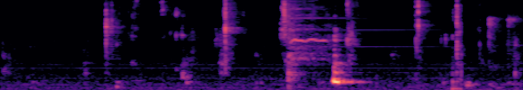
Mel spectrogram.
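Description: Close-miked chewing of spicy cold noodles (bibim-myeon): a run of short wet smacks and clicks that starts about a second in, with a louder cluster about three seconds in.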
